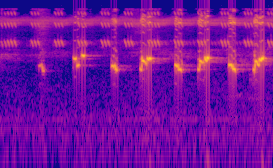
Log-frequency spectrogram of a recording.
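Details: Sooty-headed bulbul calling to a rival: loud, bubbly two-part chirps roughly every third of a second, growing stronger, with thin, regular high ticks between them.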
